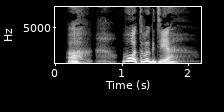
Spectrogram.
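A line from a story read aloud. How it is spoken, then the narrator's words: Breathless exhale. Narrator (Russian): выдохнул он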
